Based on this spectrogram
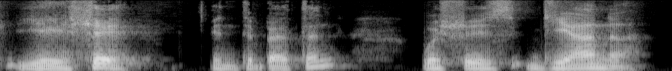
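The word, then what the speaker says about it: jñāna: in Tibetan which is gianna spell J and a and a in Sanskrit pronounced as Gianna so often you will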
